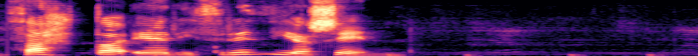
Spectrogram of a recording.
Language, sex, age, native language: Icelandic, male, 9, Icelandic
